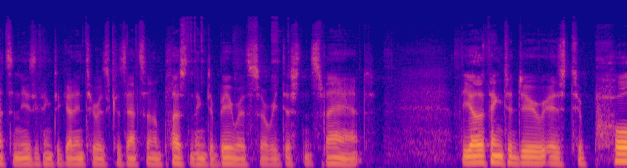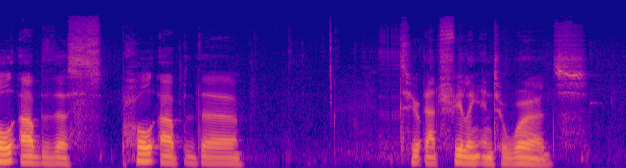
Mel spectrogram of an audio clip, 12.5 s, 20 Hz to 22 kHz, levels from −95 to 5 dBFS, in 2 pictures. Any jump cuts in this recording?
yes; 2 cuts; at 3.2 s, 10.5 s

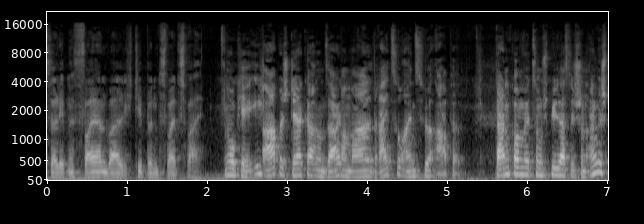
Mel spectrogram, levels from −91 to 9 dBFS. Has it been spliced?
yes; 3 cuts; at 2.7 s, 3.3 s, 3.7 s

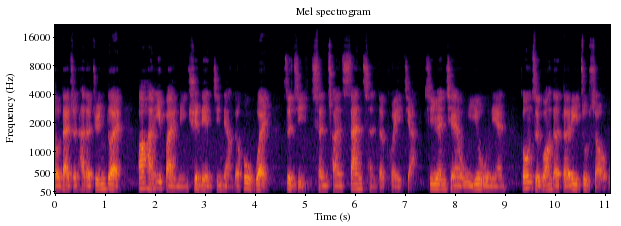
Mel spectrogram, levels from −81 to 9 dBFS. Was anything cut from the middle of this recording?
yes; 1 cut; at 7.3 s

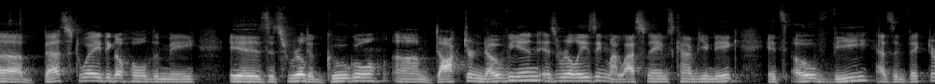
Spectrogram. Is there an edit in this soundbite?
yes; 3 cuts; at 1.1 s, 3.1 s, 7.9 s

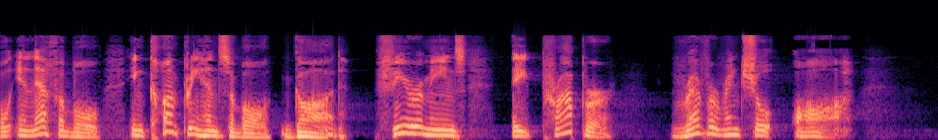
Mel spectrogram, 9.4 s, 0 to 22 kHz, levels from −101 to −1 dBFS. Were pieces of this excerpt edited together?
no; 0 cuts

